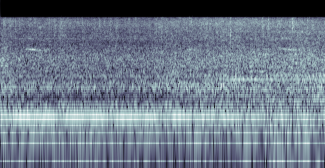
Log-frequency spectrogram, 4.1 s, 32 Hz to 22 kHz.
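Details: 2020 Comfortmaker gas pack, 2010 EverRest heat pump and 2014 Mitsubishi mini split running in cool mode. A steady fan rush over a constant low compressor hum with no knocks; the outdoor unit runs normally.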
